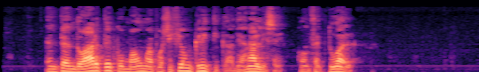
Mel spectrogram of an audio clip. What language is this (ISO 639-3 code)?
glg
